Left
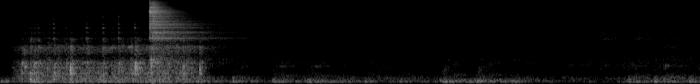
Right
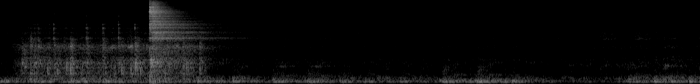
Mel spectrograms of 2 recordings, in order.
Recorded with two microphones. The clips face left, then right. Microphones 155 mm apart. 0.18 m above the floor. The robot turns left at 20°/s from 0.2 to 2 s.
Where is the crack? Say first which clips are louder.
Left 3 dB; 60° right (ahead or behind), 1.0 m; by 1.6 s 55° right (ahead or behind), 1.0 m.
